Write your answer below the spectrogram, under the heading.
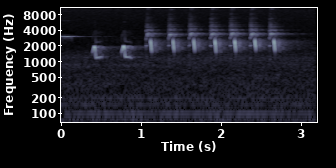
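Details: Nightingale singing: a thin, high sustained whistle, two lower slurred notes, then a run of six sharp, bright repeated notes at roughly four per second. Quiet background.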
